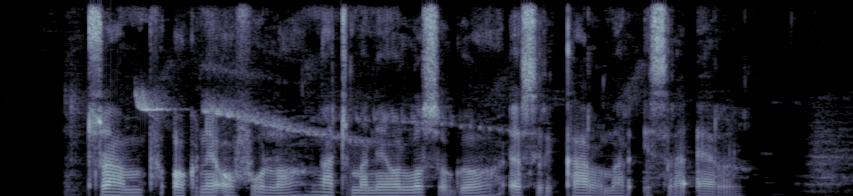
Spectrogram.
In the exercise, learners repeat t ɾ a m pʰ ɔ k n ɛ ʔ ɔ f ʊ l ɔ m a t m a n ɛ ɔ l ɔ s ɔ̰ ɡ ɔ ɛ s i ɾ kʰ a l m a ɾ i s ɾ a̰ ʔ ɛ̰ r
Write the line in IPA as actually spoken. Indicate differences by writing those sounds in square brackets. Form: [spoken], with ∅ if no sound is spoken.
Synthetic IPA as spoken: t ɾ a m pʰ ɔ k n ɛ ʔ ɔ f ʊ l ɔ [ŋ] a t m a n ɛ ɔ l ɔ s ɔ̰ ɡ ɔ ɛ s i ɾ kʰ a l m a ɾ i s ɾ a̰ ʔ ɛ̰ [l]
